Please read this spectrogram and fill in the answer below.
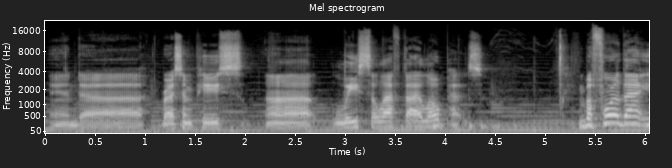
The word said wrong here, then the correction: Lopes: you heard, or actually Lopes, like Davy Lopes. It's spelled the same way as the ball player, L-O-P-E-S.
